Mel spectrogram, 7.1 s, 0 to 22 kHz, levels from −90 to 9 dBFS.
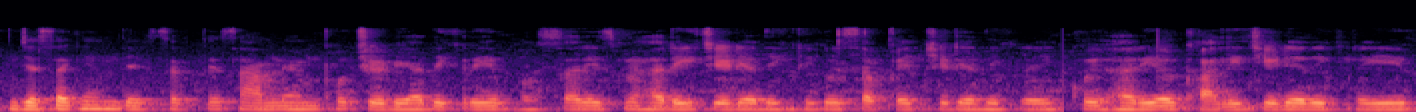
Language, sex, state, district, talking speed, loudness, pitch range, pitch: Hindi, male, Maharashtra, Solapur, 260 wpm, -20 LUFS, 115-120 Hz, 115 Hz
